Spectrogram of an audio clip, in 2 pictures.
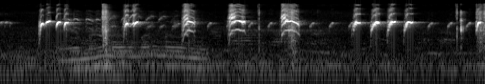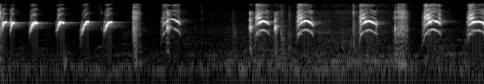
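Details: Greater green leafbird song used as a lure to provoke other birds: rapid bright chirps near one pitch in quick bursts, mixed with loud arched harsh notes and a brief low voice early on.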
